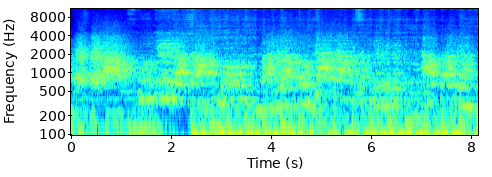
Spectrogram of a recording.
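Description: Live idol-pop performance: young women singing into handheld microphones over a loud backing track. About two and a half seconds in, the bass and drum beat come in and carry on under the vocals.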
